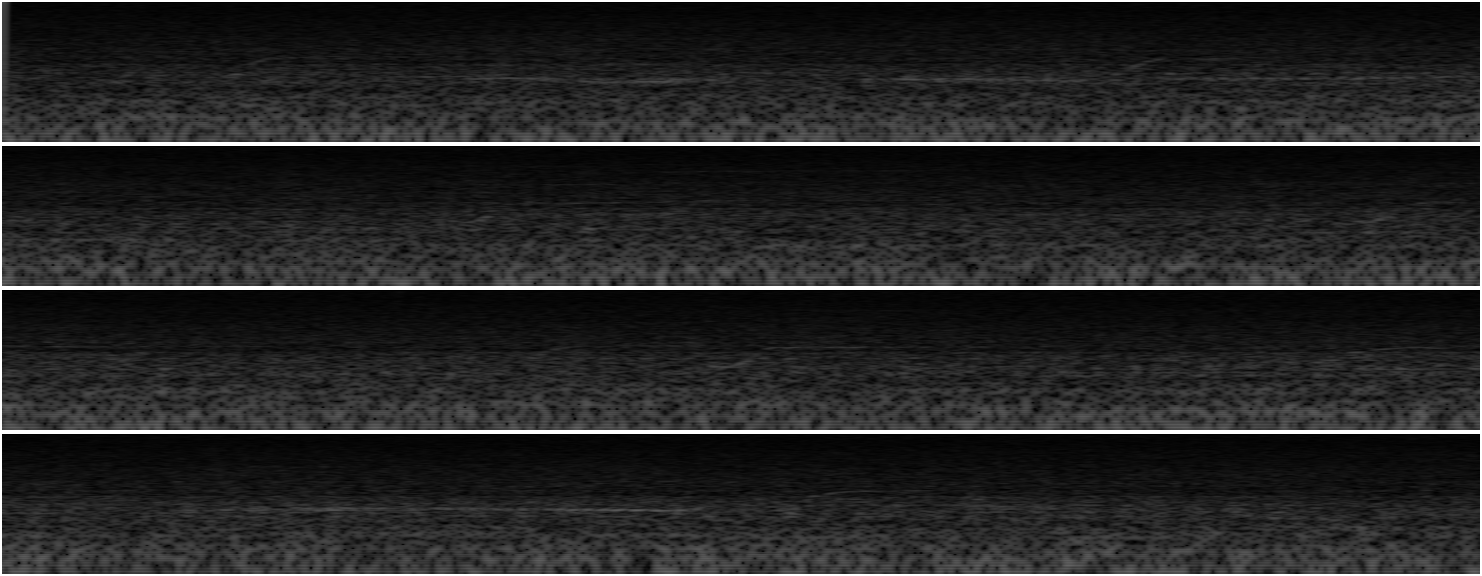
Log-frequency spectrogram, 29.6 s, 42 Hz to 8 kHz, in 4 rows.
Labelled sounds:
26.3	26.6	humpback whale, 0.80 to 0.96 kHz

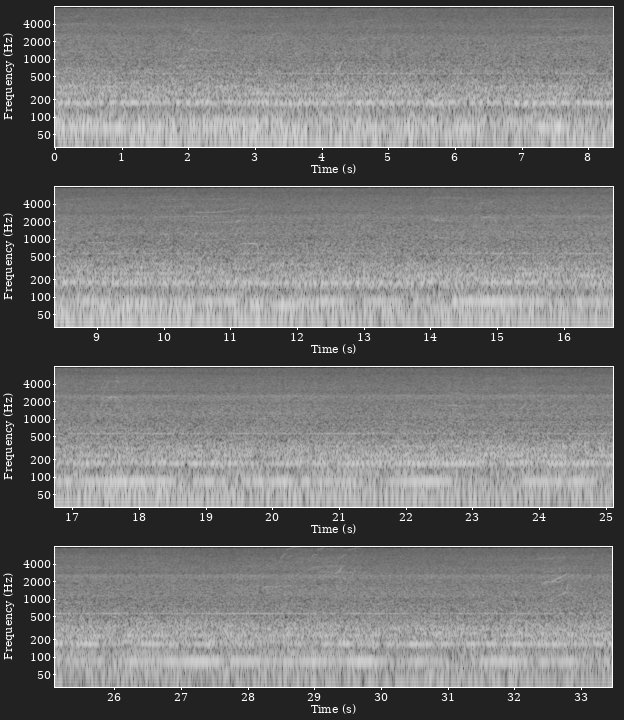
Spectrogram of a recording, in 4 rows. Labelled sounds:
10.3	11.2	killer whale, southern resident, 1.9 to 3.2 kHz
32.3	32.8	killer whale, southern resident, 1.3 to 3.1 kHz

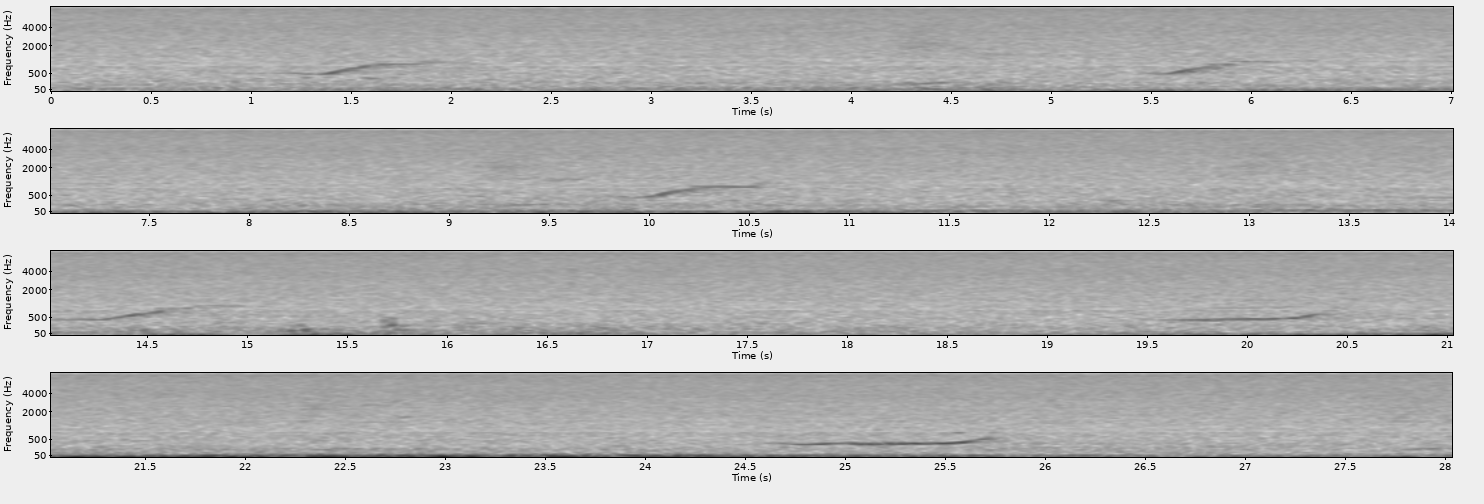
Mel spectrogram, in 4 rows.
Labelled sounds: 1.5	2.0	humpback whale, 0.80 to 1.1 kHz
5.8	6.2	humpback whale, 0.80 to 1.1 kHz
10.2	10.6	humpback whale, 0.80 to 1.1 kHz
14.5	15.0	humpback whale, 0.80 to 1.1 kHz

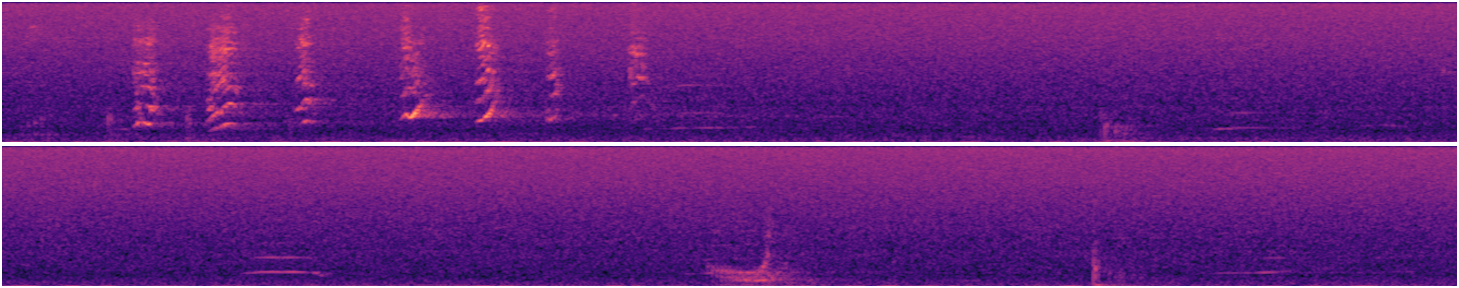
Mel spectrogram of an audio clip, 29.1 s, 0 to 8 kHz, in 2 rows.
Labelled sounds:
2.0	2.4	humpback whale, 2.4 to 2.9 kHz
2.9	3.4	humpback whale, 0.80 to 1.6 kHz

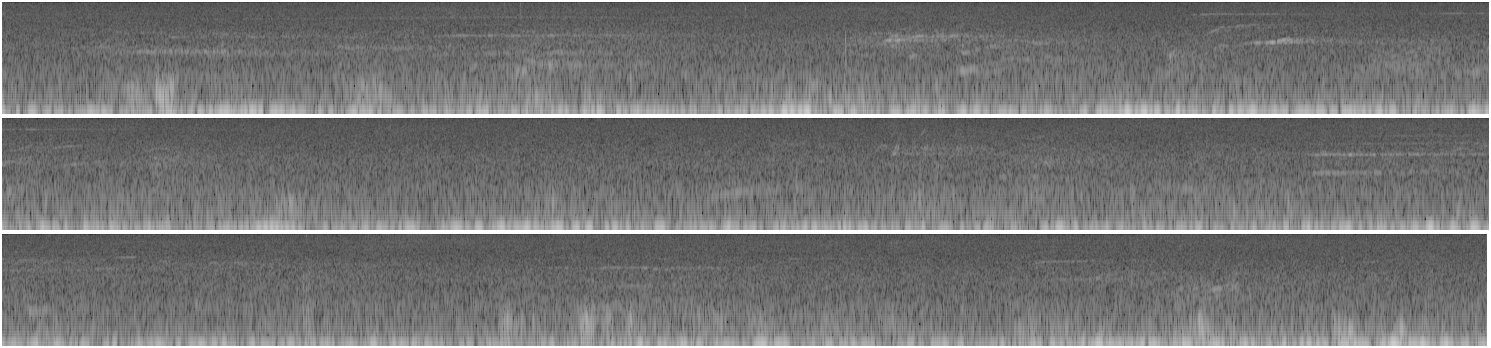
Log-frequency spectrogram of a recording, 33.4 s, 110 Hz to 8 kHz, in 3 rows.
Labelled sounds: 8.8	9.8	killer whale, southern resident, 1.6 to 5.0 kHz
30.0	30.6	killer whale, southern resident, 1.4 to 3.7 kHz

